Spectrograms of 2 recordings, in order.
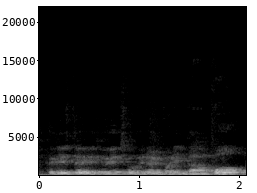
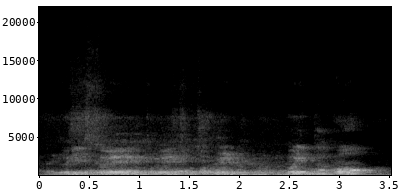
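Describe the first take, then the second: First: It is said with a dialect question intonation. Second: It is read flatly, like a plain statement.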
